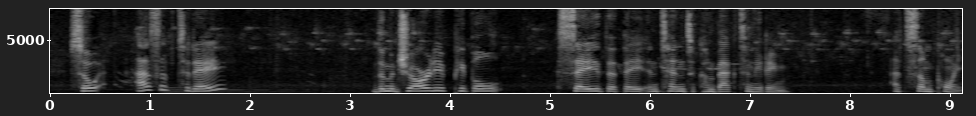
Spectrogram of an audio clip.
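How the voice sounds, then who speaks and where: A woman with a New York accent, ordinary pitch variation, and long, frequent pauses. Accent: New York American English. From United States, New York (Bronx). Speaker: former educator, October 7 survivor. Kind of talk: interview answer.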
